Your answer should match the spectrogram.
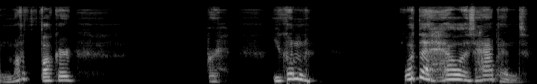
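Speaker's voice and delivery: angry wife. Retold or imitated. Angry wife questions her husband.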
